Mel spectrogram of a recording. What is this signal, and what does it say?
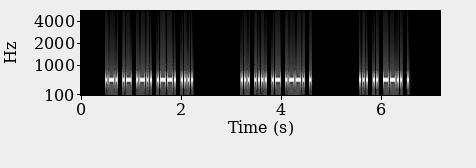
Morse code, heard as a keyed tone, about 35 wpm, 550 Hz. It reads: RALPH SHAPE SIZE
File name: Ultimate Word List / 35WPM Ultimate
